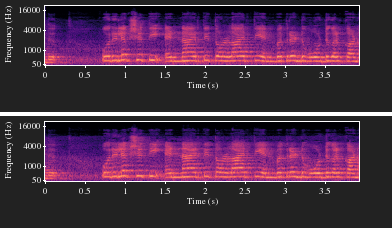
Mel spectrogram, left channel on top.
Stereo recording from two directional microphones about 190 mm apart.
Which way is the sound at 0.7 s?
45° left (ahead or behind).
